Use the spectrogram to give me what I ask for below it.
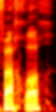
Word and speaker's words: Van Gogh: Did you know that Van Gogh is apparently pronounced Fachloch? Terrible. Yeah, didn't know. A terrible real pronunciation. Yeah. Van Gogh's so much better.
